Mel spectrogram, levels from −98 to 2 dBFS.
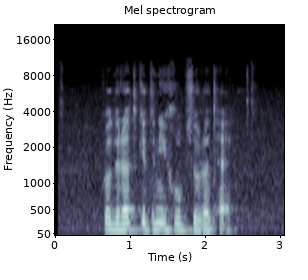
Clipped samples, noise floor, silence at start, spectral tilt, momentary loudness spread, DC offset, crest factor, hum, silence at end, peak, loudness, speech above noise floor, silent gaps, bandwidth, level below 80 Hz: under 0.1%; -58 dBFS; 0.65 s; -7 dB/octave; 9 LU; under 0.1%; 18 dB; none; 0.75 s; -6 dBFS; -23 LUFS; 37 dB; none; 9.2 kHz; -56 dBFS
